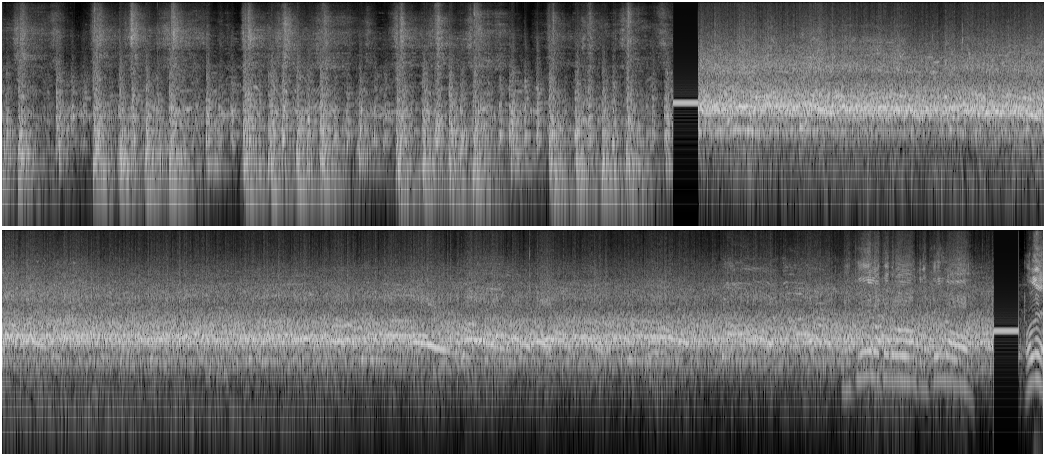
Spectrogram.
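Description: A hired fan band beating drums in a quick, steady rhythm among fans for about the first ten seconds. A short beep cuts it off, then a large stadium crowd sings and cheers, loud and unbroken.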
